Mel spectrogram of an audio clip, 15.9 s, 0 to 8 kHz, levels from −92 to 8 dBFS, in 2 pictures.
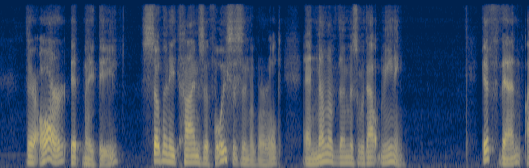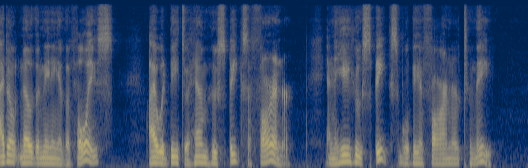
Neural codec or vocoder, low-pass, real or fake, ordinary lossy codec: codec, 32 kHz, 1.9 kbps, SNAC; 7.2 kHz; fake; MP3, 64 kbps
